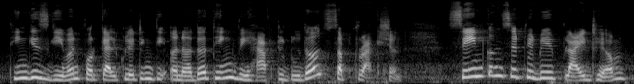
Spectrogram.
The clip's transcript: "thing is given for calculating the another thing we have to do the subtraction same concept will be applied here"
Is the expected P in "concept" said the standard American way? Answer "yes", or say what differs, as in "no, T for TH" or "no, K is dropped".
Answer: no, P is dropped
